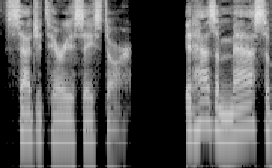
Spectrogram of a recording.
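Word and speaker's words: Sagittarius A*: The super massive black hole at the center of the Milky Way is called Sagittarius Asterisk, pronounced Sagittarius A star.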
